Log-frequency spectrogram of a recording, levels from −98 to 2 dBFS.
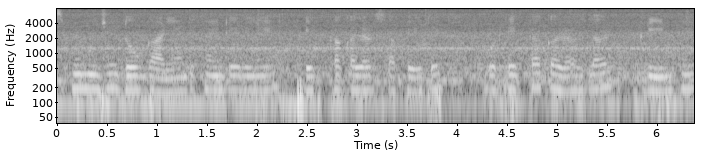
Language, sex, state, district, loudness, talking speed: Hindi, female, Chhattisgarh, Balrampur, -16 LUFS, 180 wpm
